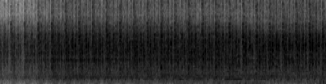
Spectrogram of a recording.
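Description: Two-wheel power tiller's engine running with a fast, even chugging. It grows louder just after the start and then holds steady.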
